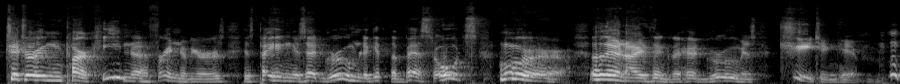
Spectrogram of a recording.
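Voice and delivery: loud, chuckling horse voice; laughing horse. Acted. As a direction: laugh at the cheated master. Bree mocks Tarquin, laughing.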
